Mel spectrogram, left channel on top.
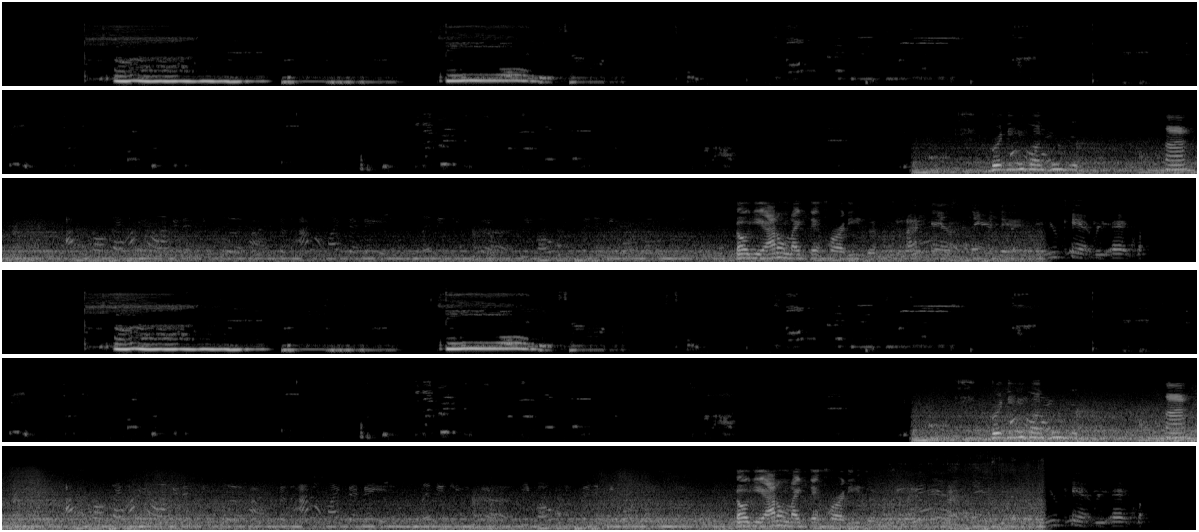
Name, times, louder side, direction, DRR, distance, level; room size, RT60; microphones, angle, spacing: voice 1, 0.8-3.9 4.4-6.0 7.8-8.0 8.6-8.7 9.0-9.6 16.2-16.5 17.7-17.8 19.1-19.3 21.5-23.8 31.0-32.7, right 2 dB, 15° right, 0.3 m, -32 dB
sound 1, 21.0-34.3, right 6 dB, 80° right, 0.4 m, -36 dB
voice 2, 22.0-22.5 24.5-30.8 32.8-33.8 34.5-34.7, right 5 dB, 50° right, 0.7 m, -46 dB
sound 2, 24.0-33.6, right 1 dB, 75° left, 2.1 m, -58 dB
voice 3, 32.9-35.3, left 2 dB, 35° left, 1.1 m, -44 dB
7.2 x 4.8 x 3.8 m
head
